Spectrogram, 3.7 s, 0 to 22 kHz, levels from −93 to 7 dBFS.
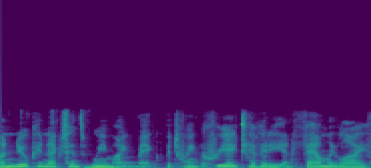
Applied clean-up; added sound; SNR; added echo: classical method log-MMSE.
